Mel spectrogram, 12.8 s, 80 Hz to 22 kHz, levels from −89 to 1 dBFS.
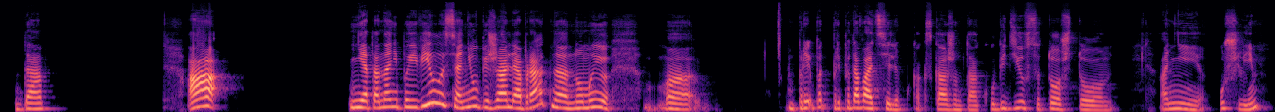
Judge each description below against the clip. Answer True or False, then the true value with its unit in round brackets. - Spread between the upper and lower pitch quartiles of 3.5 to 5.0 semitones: True (4.5 semitones)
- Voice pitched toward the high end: True (210 Hz)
